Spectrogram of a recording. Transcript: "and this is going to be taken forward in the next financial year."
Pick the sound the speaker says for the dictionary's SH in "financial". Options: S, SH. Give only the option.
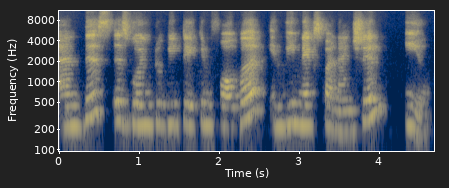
SH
